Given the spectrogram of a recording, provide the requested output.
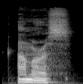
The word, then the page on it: amorous: British English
